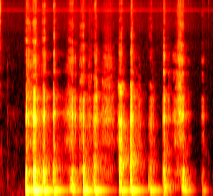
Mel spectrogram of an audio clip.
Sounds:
Laughter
